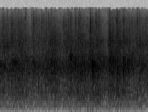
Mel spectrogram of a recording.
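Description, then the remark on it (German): An audience applauds God steadily, a dense wash of many hands clapping at an even loudness throughout, with no voices rising above it. “Und lass uns Gott für das einen Applaus geben.”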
